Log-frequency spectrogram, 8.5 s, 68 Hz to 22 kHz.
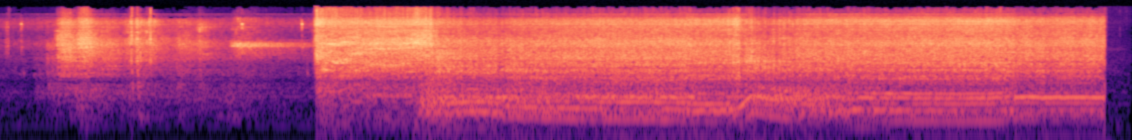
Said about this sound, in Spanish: Pues ahí oís a Carlos Sainz feliz eh, arrancando sub 812 competiciones, su nuevo coche, su nuevo Ferrari.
